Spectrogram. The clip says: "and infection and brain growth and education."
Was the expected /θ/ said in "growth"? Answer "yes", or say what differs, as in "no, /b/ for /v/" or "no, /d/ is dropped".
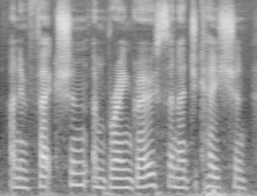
yes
